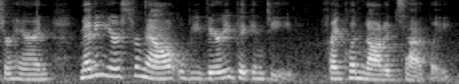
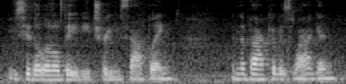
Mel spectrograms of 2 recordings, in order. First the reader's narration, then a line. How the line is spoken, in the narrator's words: Franklin sighed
